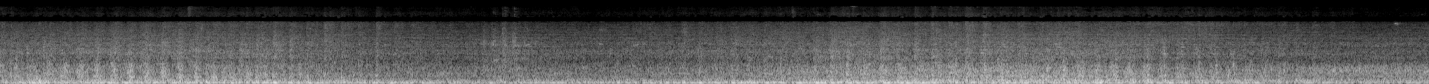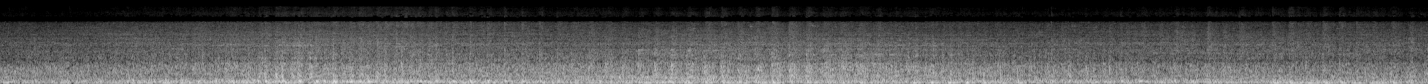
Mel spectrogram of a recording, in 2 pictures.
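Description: Freight cars (tank cars and an autorack) rolling past: a steady rumble of steel wheels on rail with a rapid clickety-clack.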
